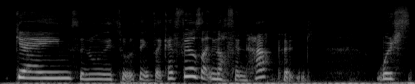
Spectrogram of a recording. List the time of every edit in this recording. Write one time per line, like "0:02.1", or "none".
none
